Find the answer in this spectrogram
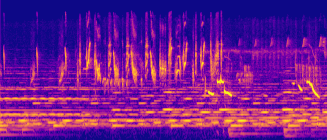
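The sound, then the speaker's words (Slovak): Forest birdsong from bee-eaters, cooing pigeons, whistling thrushes and finches: many quick chirps and rising and falling whistles scattered over a steady tonal drone, with no talking. “Celý les zvučal množstvom hlasov.”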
